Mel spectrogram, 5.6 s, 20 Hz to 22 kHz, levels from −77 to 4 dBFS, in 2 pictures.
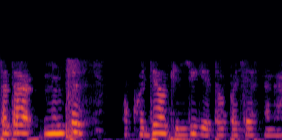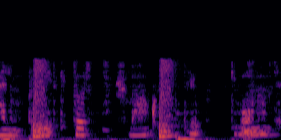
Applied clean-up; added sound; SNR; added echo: classical method WPE with log-MMSE.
